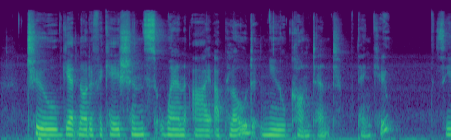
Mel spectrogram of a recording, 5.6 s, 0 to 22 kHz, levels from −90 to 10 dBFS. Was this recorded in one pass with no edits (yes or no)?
yes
